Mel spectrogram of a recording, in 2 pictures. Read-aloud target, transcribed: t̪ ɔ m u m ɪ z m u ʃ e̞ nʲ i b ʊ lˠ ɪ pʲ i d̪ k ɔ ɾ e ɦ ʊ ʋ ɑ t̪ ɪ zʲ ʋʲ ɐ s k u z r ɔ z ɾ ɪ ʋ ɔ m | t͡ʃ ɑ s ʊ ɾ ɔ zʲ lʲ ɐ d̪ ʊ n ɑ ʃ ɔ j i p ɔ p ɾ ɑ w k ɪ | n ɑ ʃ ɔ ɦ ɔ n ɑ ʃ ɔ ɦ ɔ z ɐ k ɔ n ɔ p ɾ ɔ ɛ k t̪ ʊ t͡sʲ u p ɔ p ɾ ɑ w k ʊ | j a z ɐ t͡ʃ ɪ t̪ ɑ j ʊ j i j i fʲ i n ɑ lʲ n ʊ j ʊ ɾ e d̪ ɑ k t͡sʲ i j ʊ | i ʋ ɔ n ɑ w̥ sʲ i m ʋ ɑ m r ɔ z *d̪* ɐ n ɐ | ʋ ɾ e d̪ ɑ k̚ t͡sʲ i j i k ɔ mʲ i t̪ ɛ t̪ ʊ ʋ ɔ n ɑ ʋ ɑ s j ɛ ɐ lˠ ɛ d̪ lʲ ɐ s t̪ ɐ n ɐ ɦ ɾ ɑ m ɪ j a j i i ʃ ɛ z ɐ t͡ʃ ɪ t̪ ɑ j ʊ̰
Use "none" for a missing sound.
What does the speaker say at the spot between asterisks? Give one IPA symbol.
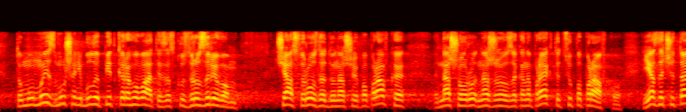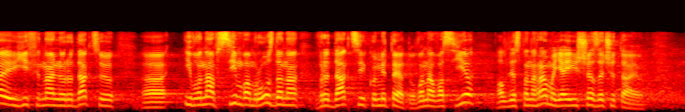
d̪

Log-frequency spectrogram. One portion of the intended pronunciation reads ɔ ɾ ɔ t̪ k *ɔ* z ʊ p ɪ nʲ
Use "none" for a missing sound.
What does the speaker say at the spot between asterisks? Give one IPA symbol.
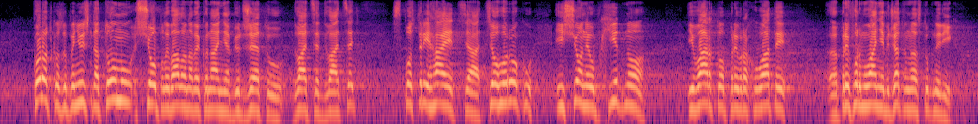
ɔ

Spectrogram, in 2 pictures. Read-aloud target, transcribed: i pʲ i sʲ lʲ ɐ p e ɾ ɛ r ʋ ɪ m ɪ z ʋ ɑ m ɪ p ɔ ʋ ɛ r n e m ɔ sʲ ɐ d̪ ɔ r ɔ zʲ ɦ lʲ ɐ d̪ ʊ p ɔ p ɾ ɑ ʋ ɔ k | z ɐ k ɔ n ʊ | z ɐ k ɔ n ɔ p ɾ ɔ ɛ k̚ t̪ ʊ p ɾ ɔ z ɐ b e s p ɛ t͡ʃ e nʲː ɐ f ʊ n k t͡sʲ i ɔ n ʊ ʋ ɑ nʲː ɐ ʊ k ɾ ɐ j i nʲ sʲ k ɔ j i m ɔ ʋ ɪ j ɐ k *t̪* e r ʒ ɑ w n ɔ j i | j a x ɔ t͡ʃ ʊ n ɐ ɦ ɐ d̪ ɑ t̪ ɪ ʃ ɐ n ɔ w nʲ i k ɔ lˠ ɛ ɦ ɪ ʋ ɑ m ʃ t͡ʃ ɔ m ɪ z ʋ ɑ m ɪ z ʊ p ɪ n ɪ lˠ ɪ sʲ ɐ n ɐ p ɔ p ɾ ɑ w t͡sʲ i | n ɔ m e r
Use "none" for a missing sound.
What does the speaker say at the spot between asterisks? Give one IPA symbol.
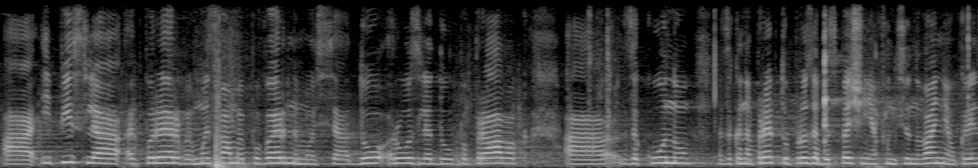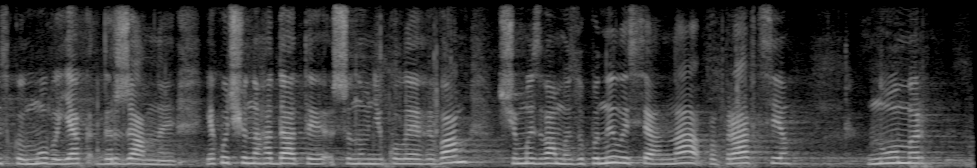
d̪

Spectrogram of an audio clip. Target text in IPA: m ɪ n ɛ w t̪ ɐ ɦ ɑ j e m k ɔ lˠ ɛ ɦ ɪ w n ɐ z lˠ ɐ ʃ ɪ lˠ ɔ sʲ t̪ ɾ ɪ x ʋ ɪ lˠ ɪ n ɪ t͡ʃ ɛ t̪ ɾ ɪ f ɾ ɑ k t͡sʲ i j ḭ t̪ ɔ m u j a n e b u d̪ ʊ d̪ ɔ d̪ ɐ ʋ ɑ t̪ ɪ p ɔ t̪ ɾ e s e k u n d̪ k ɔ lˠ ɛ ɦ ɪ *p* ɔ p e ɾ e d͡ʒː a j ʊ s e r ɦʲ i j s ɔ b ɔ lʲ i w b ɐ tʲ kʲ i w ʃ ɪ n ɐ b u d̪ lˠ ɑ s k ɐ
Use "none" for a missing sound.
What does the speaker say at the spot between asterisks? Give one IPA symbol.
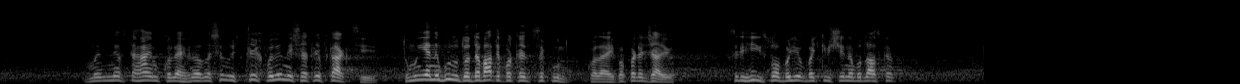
p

